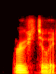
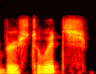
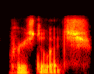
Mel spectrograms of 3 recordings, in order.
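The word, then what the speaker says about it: Brzustewicz: It's Hunter Brewster. I'm pretty sure I'm saying that correctly. Hunter Bruce the witch.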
